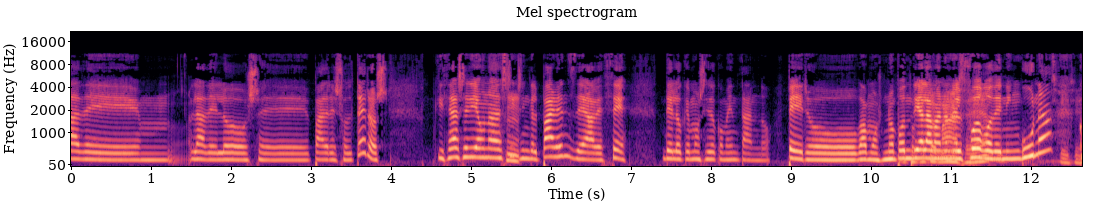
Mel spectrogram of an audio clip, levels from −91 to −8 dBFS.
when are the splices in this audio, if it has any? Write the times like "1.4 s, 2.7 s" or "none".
5.6 s, 8.9 s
